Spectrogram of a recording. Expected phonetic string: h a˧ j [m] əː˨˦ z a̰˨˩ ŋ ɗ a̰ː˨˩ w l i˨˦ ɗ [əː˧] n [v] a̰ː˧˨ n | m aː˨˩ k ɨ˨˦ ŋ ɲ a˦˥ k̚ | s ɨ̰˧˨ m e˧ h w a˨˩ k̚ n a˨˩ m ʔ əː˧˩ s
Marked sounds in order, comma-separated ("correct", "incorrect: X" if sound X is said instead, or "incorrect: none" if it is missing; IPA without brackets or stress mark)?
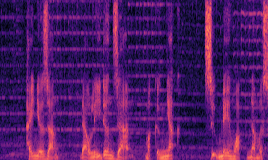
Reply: incorrect: ɲ, correct, incorrect: z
